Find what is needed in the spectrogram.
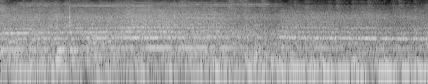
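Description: Wind rushing over the microphone of a rider high up on a funfair ride, with several steady, slightly wavering tones held above it.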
